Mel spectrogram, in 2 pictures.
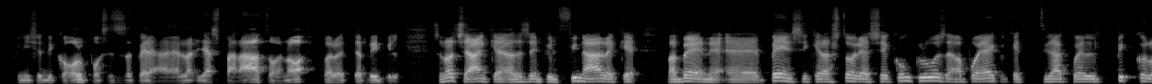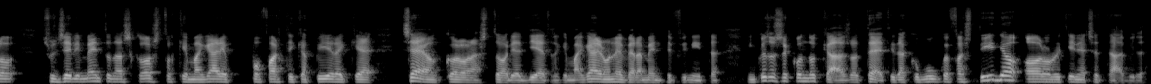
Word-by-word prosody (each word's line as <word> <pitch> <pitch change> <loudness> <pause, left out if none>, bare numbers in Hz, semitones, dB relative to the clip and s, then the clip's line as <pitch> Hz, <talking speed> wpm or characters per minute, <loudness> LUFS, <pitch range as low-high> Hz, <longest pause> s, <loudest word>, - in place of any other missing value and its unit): finisce 100 -1 -8
di 100 +1 -6
colpo - - -2
senza - - -15
sapere, - - -2 0.2
ehm, - - -4
la - - -1
gli - - -6
ha - - +2
sparato 110 +4 +3
o 85 - -5
no. - - +4 0.2
Quello - - -2
è - - -5
terribile. 95 -1 -3
Se 125 - -15
no 170 +3 +6
c'è 165 -7 +2
anche 125 -3 +6
ad 110 +1 +2
esempio 120 -1 -2
il 115 - -2
finale 135 -4 +5
che - - -1 0.3
va 115 - +3
bene, 120 -5 +3
ehm, 110 -2 -1
pensi 135 -7 +2
che 130 - -5
la 125 - +2
storia 130 0 0
si 125 +3 -4
è 135 - 0
conclusa, 160 -2 +1
ma 125 0 -1
poi 135 +1 +1
ecco 145 -4 0
che 125 +1 -8
ti 125 - -12
dà 130 0 +1
quel 130 -2 -2
piccolo 150 -6 -1 0.2
suggerimento 140 +2 -1
nascosto 130 +1 -3
che 125 0 -6
magari 120 +1 +2 0.2
può 120 - -3
farti 125 -1 0
capire 120 +1 -1
che 115 -2 -2 0.2
c'è 160 -1 +4
ancora 115 0 +1
una 105 -2 0
storia 105 -3 -2
dietro, 100 -1 0
che - - -10
magari 105 +6 +3
non 115 +1 +1
è 115 - +2
veramente 105 -2 -2
finita. 95 -2 -7 0.3
In 110 - -8
questo 175 +4 +1
secondo 155 -1 -2
caso 95 +3 +2
a - - -6
te - - +3
ti - - -9
dà 110 -1 -1
comunque 120 +2 -4
fastidio 185 - 0
o 125 0 +3
lo 120 -1 +1
ritieni 115 0 -2
accettabile? 110 - -6
125 Hz, 195 wpm, -26 LUFS, 110-135 Hz, 0.3 s, no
